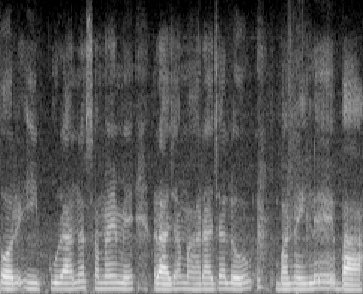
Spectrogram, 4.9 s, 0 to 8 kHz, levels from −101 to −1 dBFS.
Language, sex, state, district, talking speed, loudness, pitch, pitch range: Bhojpuri, male, Bihar, Muzaffarpur, 125 wpm, -19 LUFS, 160 Hz, 150-165 Hz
